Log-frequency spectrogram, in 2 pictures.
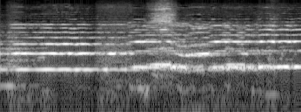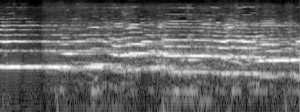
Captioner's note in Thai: เสียงหัวเราะ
